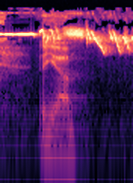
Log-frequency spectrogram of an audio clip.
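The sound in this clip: White-crowned sparrow song: high, clear whistled notes, then a quick descending run of slurred notes, loud, with a short human vocal sound overlapping near the start.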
